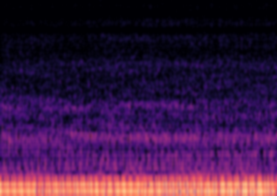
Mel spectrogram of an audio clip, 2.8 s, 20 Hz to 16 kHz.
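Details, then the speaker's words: New stock 2024 CFMOTO 800NK (100 hp twin) on first start from the crate: deep, even firing pulses as the throttle is blipped, with no knocks or rattles. Normal engine revving. "Woo, that thing's got some giddy up. Yeah, I mean, you just flipped the throttle and the back end went sideways on you."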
